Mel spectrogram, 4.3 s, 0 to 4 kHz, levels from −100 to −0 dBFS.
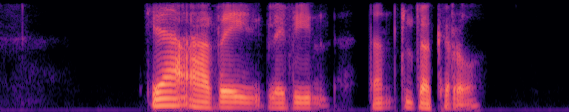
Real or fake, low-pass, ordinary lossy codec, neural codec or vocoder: fake; 3.6 kHz; AAC, 32 kbps; codec, 24 kHz, 1 kbps, SNAC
